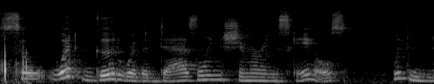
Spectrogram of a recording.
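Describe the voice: Lively intonation colors this plain reading aloud.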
